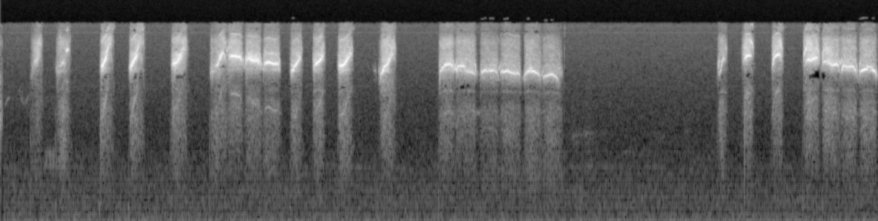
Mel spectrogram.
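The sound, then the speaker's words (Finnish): Very high, thin goldcrest calls, or a person imitating a goldcrest, repeat in quick series of sharp tinny notes, clear, with a brief pause before another run. Heard on a boardwalk through shoreline spruce forest on the Hanikka nature trail in Espoo, Finland, on a morning with snow on the ground. No one speaks. “Ja se voi olla hippiäinen, tai sitten se voi olla myös”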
